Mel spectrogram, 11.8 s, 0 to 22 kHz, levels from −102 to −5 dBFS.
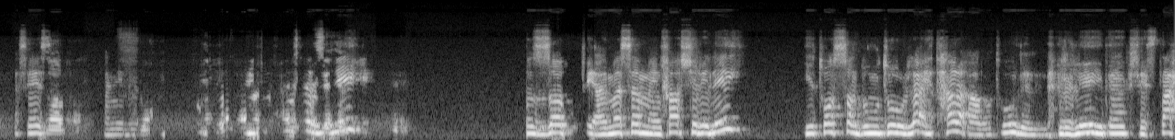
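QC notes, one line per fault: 0.00–0.13 s, 0.46–0.91 s, 1.22–1.55 s, 2.39–3.44 s, 3.75–4.11 s, 5.73–5.78 s: other side's voice leaking through, a second voice ranging from barely audible to nearly as loud as the talker (about 5 dB below at 0.46 s). This is likely residual loudspeaker echo that the canceller missed, seen as separate harmonic stripes on the spectrogram.
1.38–3.38 s and 5.66–5.92 s: speech suppressed in double talk. The talker's level dips while the far side speaks, by up to about 30 dB early and about 10 dB later, likely because the canceller ducked both voices at once. On the waveform this shows as hollowed envelope segments.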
